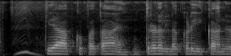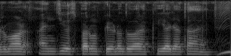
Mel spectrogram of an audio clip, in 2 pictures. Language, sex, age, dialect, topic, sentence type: Hindi, male, 18-24, Awadhi Bundeli, agriculture, statement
